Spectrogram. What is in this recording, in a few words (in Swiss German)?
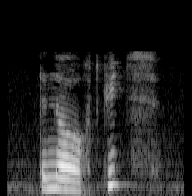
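"nachtkutz", Alsatian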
